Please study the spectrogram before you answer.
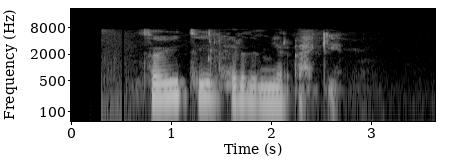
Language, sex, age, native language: Icelandic, female, 30-39, Icelandic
